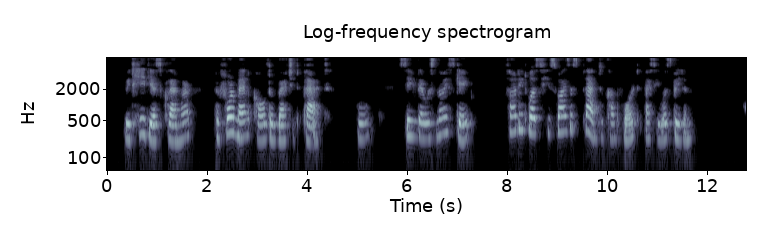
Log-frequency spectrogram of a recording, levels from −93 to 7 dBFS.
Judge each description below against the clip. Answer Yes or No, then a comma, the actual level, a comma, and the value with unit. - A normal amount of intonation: No, wide, 6.6 semitones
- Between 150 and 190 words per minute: No, slow, 135 wpm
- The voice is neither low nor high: No, very high, 280 Hz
